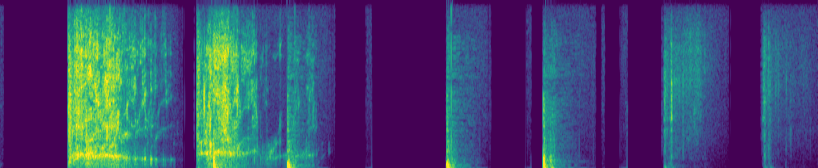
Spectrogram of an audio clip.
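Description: Blocks are placed with short, soft thuds.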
